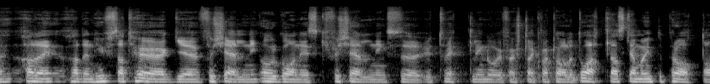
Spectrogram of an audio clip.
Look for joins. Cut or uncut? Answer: cut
